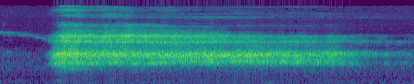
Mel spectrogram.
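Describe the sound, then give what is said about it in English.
Ujjayi yogic breathing: one long, steady, airy breath constricted through the back of the throat, with an even hissing rasp lasting about three seconds, heard alone. “I ujjayi breathe, the style of yogic breathing that constricts through the back of your throat, a little sound like this.”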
